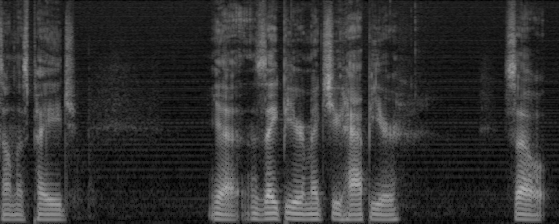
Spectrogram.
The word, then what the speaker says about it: Zapier: on this page yeah zapier makes you happier so i know i'm saying it wrong zapier makes you happier so it messes with me every time zapier let's pull open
